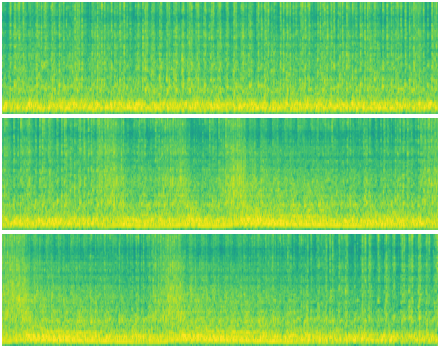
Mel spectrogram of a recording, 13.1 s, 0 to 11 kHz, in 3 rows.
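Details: BluePrint 396 big-block crate engine for a 1970 Camaro SS, first run with headers and flywheel: lumpy but even idle, clean pickup on blips; healthy, though the owner notes a slightly different sound on revs, unsure if headers or flywheel.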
